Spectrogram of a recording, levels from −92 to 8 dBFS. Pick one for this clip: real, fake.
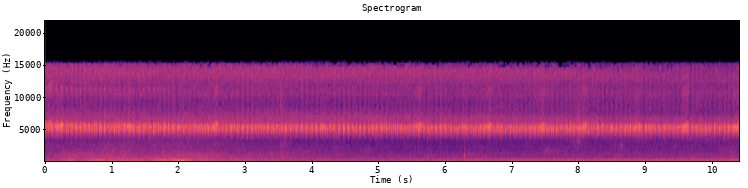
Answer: real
